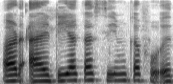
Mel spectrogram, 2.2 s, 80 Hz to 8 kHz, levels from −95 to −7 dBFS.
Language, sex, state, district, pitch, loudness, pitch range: Hindi, female, Bihar, Patna, 220 Hz, -19 LUFS, 200-225 Hz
